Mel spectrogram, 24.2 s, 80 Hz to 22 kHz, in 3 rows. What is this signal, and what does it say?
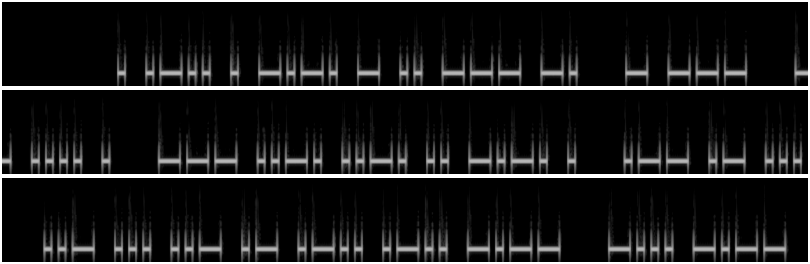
Morse code, heard as a keyed tone, about 17 wpm, 700 Hz. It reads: ELECTION TO THE OFFICE WAS USUALLY BY
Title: Sentences from Top 1500 Words 17wpm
